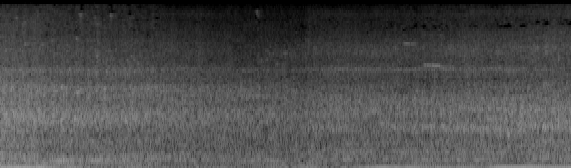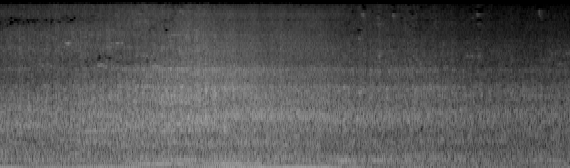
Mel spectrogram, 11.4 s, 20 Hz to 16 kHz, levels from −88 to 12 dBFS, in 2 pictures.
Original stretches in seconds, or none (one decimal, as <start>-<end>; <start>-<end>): 0.0-1.6; 2.3-3.2; 3.8-7.9; 9.1-11.4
